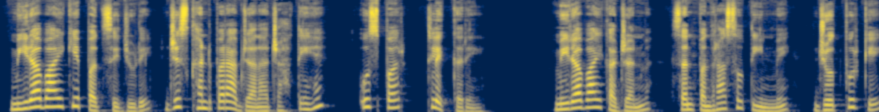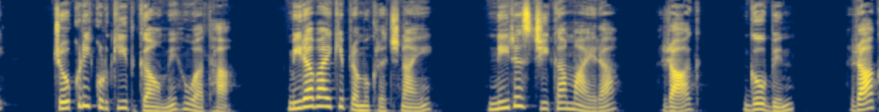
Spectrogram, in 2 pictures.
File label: female hindi voice over narrative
